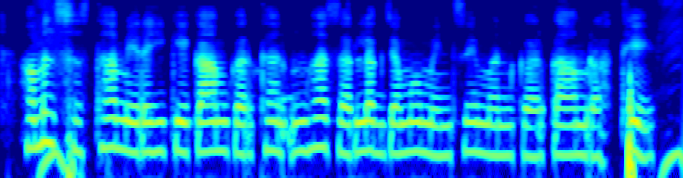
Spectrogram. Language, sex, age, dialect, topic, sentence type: Chhattisgarhi, female, 25-30, Northern/Bhandar, banking, statement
